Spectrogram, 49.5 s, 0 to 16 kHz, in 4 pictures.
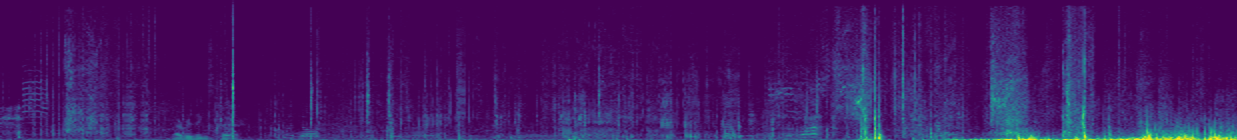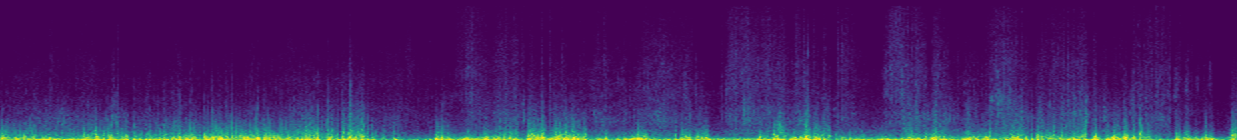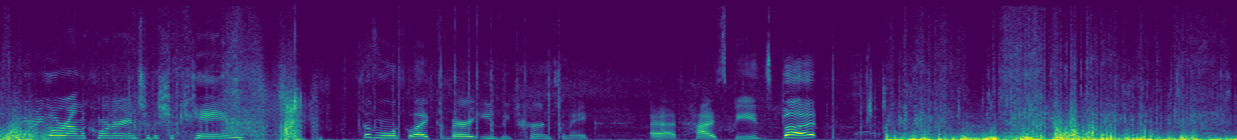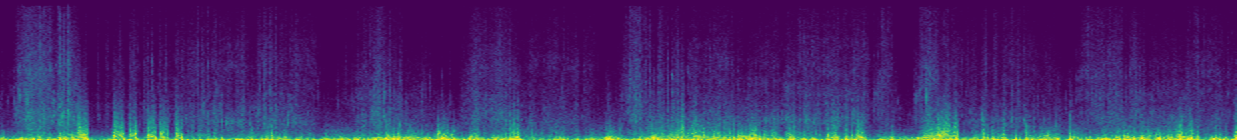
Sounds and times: Wind noise (microphone): 0:07.8 - 0:29.4, 0:33.6 - 0:49.4.

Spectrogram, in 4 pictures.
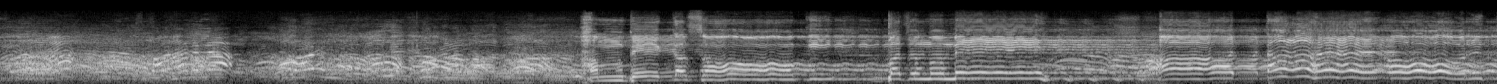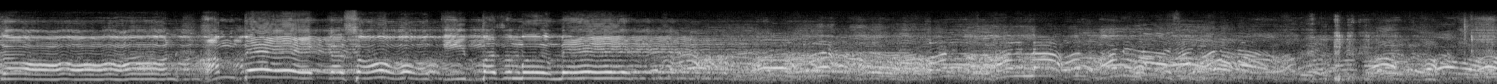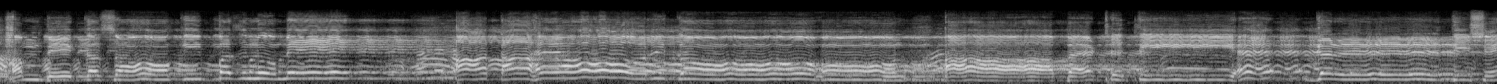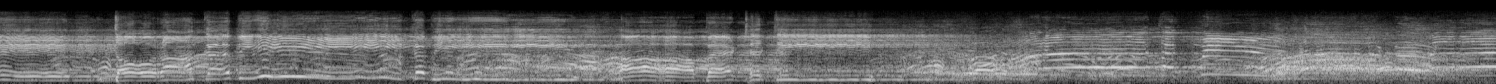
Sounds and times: Speech: 0:00.6 - 0:57.7.

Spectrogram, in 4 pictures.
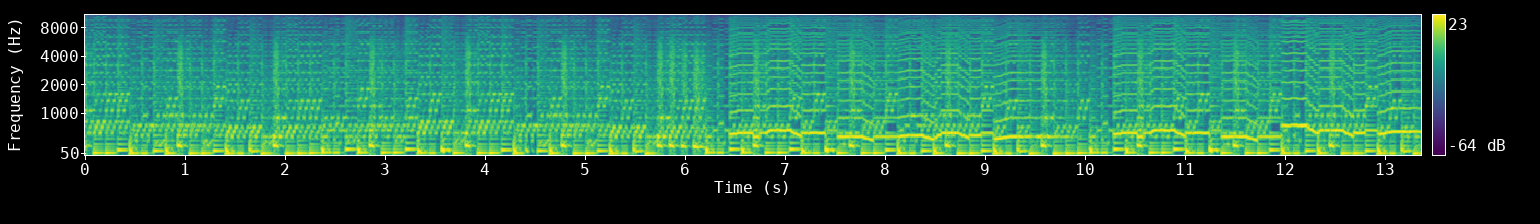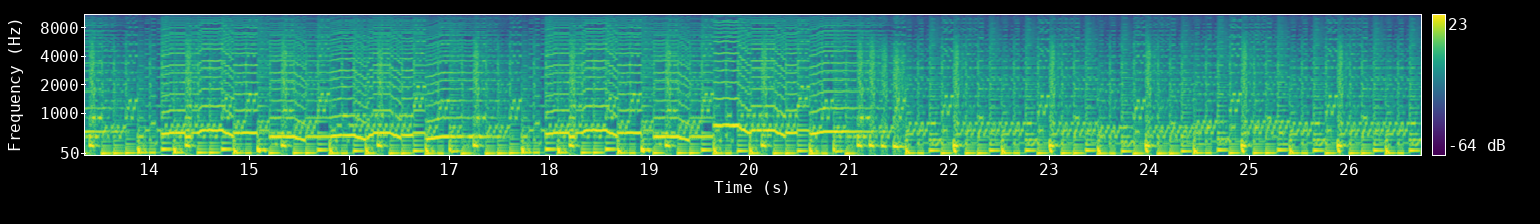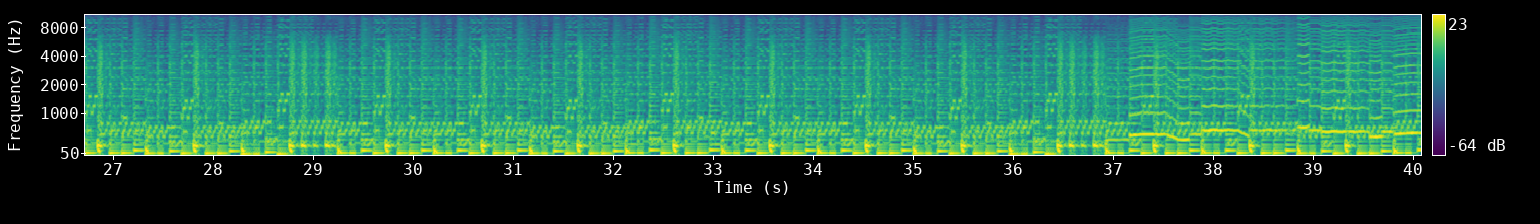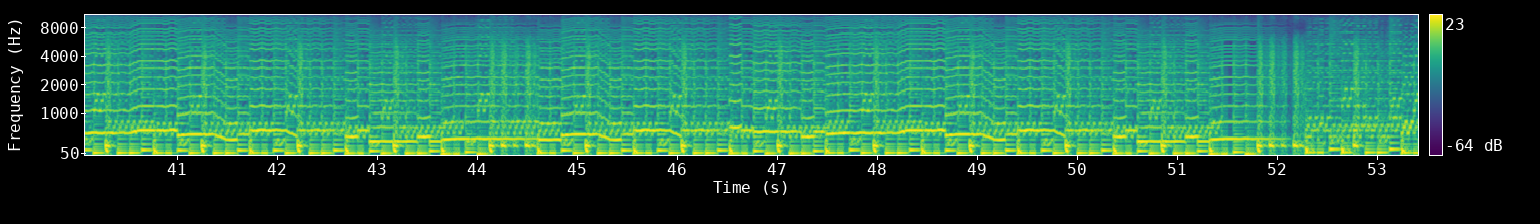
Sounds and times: Background music: 0:00.0 - 0:53.4.

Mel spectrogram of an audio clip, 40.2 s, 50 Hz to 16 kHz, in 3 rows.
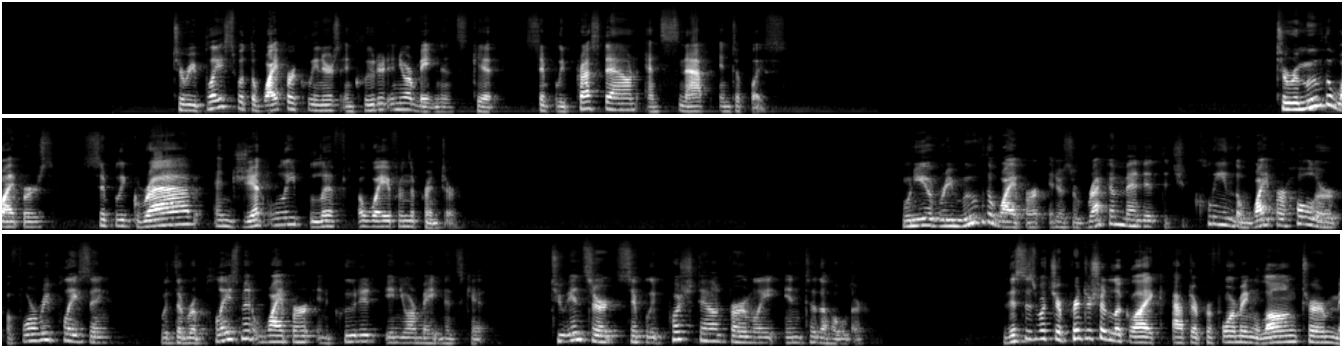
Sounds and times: Speech: 0:01.7 - 0:08.0, 0:12.7 - 0:18.1, 0:22.4 - 0:35.6, 0:36.8 - 0:40.1.

